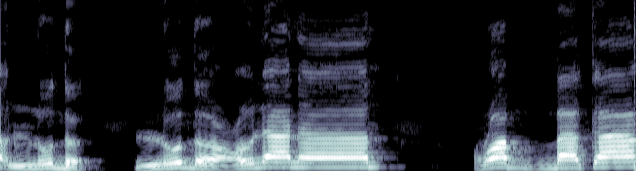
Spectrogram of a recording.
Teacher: لام کو دال سے ملائیں گے، دال کے اوپر قلقلہ کریں گے، قلقلے والے حرف کو ہم ہلا کر پڑھیں گے۔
